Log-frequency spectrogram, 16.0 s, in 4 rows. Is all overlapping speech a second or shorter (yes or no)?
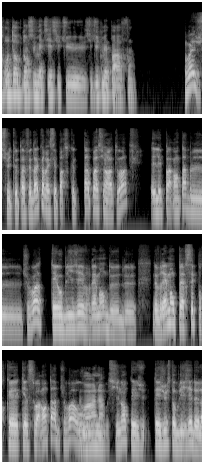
yes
